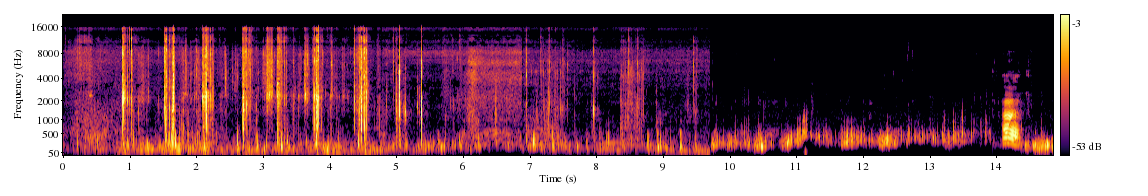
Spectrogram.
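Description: Slices of Polish sausage sizzling in a frying pan on a portable butane stove, with loud irregular crackling pops over a high hiss. About ten seconds in the sound drops away abruptly, leaving a faint low rumble.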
